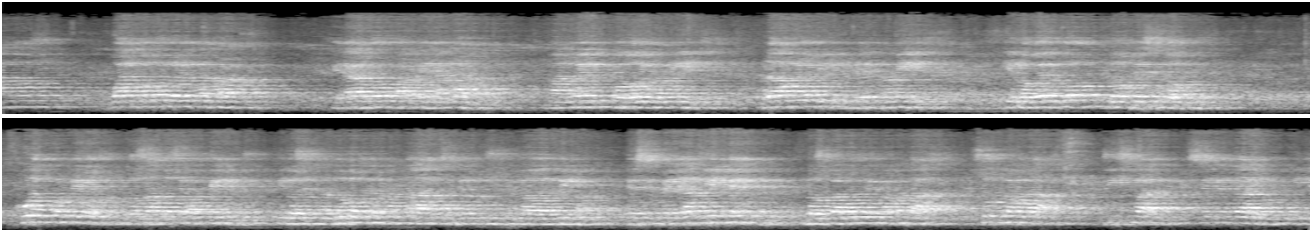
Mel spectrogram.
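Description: A man recites steadily into a microphone, heard through a loudspeaker in an echoing room.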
